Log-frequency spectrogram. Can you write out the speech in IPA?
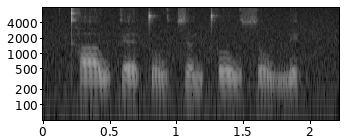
kʰaː˨˧wkɛː˨˩t̪o˨˥w t͡sɵ˧nt̪ʰo˧w so˨˩w n̪ɪ˥k̚

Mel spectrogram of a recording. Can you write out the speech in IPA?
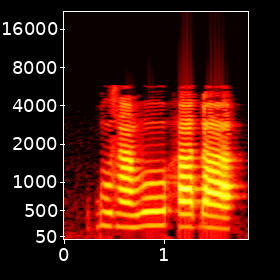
ɓu˨zã˨voː˦ ha˦ɗa˨

